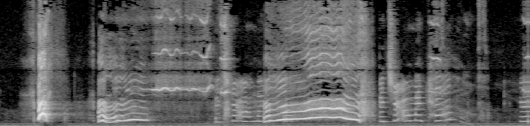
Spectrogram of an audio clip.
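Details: Bratty Giant Schnauzer mix dog sprawled on its owner's pillow, giving a short sharp yip, a brief grumbling whine, then a long arched moaning howl-like whine, with a person's voice and a faint steady tone in between.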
